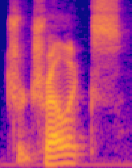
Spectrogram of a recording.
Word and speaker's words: Trellix: Trellix? – Trellix.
